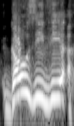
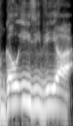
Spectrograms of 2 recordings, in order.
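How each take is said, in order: First: It is run together as one word. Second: It is said as separate words and letters. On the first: The speaker calls it wrong. "I would have read that as Goziver" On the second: The speaker calls it right. "hopefully I said it right"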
